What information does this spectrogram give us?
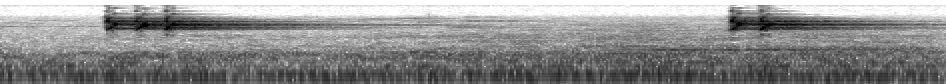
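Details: European goldfinch in Widani style giving two twittering phrases about three seconds apart. Each has quick stuttered notes that trail off into a fading high whistle, with low background noise between them.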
